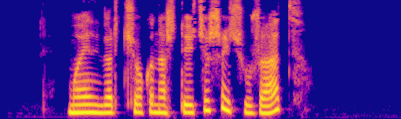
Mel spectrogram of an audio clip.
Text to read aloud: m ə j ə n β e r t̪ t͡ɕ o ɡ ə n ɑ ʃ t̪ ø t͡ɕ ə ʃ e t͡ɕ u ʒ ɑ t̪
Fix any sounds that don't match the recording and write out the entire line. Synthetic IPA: m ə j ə n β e r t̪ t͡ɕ o k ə n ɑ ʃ t̪ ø t͡ɕ ə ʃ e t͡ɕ u ʒ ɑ t̪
